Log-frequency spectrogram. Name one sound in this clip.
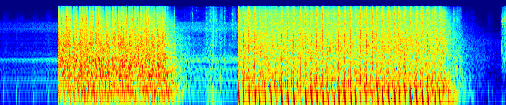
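An automatic rifle fires in rapid, loud bursts.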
